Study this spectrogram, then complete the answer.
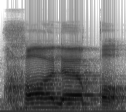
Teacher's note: خا کو موٹا بھی پڑھنا ہے اور خا کی آواز بھی یعنی خرخراہٹ جسے کہا جاتا ہے، خا کی آواز بھی نکالنی ہے اور خا کو موٹا بھی پڑھنا ہے۔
